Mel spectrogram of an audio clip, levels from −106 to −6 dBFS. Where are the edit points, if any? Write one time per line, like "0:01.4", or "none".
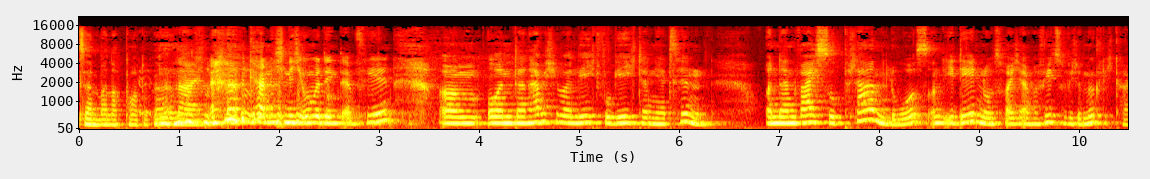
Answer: none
